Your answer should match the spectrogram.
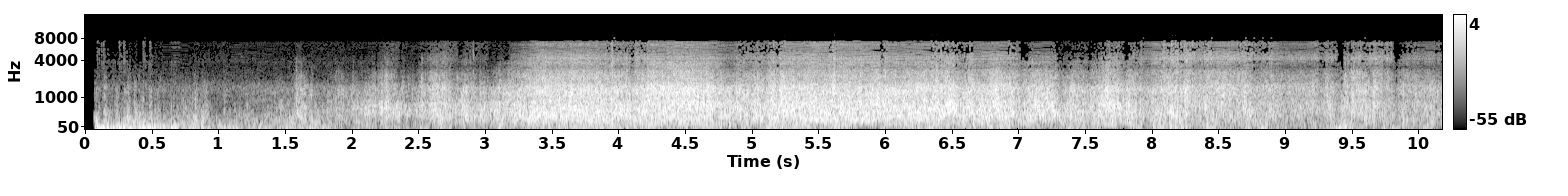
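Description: Wind buffeting the phone's microphone in a steady roar of noise, strongest from about three to seven seconds in, with breaking surf beneath it.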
